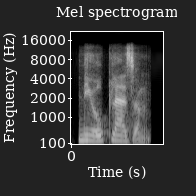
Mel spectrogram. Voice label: "neoplasm", Indian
